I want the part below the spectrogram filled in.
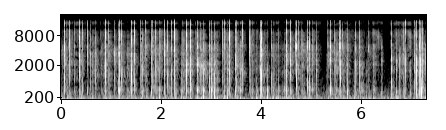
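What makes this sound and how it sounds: A plastic-and-cardboard blister pack of sidewalk chalk is turned in the hands and tapped quickly with long nails. Dense, bright, dry clicks and crinkly plastic taps run throughout, with brief dips in the tapping near the middle and end.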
